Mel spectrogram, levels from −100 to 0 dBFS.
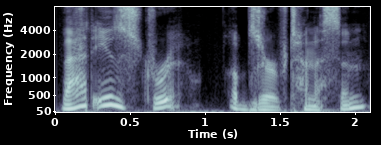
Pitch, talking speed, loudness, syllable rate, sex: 130 Hz, 145 wpm, -22 LUFS, 5.4 syllables/s, male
